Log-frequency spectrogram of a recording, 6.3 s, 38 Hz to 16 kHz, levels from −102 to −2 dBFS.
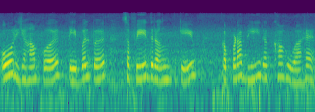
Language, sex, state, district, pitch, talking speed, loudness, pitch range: Hindi, female, Punjab, Pathankot, 230 Hz, 125 wpm, -17 LUFS, 215-255 Hz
